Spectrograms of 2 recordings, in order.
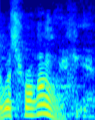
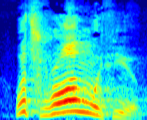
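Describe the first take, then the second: First: "What's wrong with you?" murmured very softly to oneself; hushed self-reproach on "What's wrong with you?"; inner self-accusation. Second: "What's wrong with you?" shouted high and loud, leaning on "wrong"; loud accusing "What's wrong with you?" stressed on "wrong"; accuser yelling. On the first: Retold or imitated. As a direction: ask "What's wrong with you?" under the breath in shame. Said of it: "that's how I think". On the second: Acted. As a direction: scream "What's wrong with you?" in their face with contempt. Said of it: "is screaming at your face".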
